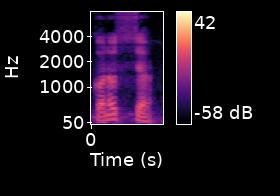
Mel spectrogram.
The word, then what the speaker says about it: connoisseur: कॉनोसर, you will have to pronounce that word as connoisseur.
